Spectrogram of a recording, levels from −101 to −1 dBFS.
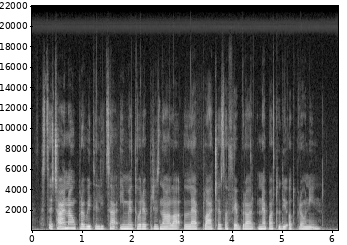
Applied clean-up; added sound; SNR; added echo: none; none; none; none.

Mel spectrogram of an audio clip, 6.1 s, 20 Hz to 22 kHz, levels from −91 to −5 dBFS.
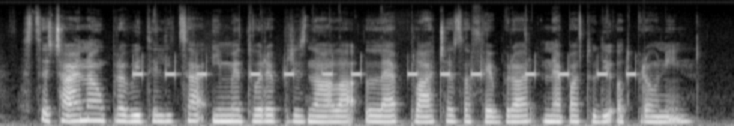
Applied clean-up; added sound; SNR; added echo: none; Telephone; 10 dB; none.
